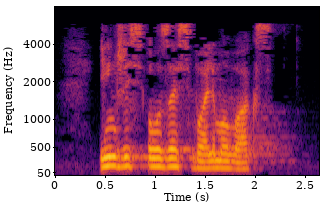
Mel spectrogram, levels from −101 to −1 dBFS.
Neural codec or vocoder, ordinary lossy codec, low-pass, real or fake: none; MP3, 24 kbps; 7.2 kHz; real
